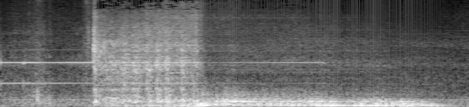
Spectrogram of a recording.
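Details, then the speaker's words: Ford Mustang project car "Turdzilla" on jack stands, first start after replacing a suspected bad fuel filter with the fuel system empty: short cranking, low uneven rumble that never catches; owners suspect air in the line. Cranks but no start. "alright that was to be expected because there could be air in the line let's try it again"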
